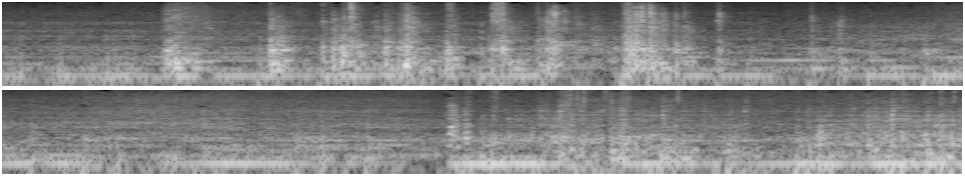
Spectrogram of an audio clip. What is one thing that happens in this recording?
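Excavator tracks clank and squeak as the machine turns.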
